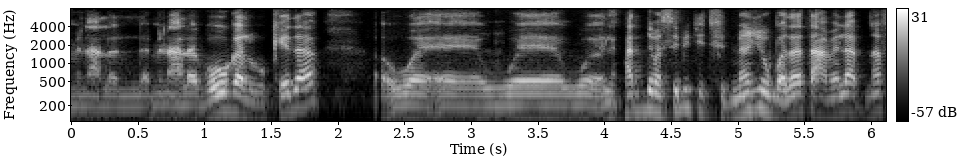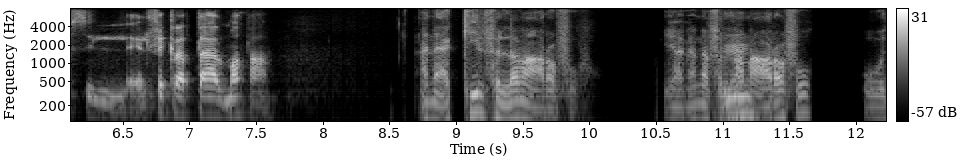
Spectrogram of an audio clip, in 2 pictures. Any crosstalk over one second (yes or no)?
no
